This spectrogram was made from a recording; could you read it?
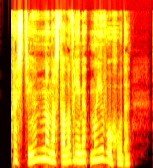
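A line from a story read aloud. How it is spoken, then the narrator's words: Calm remark. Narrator (Russian): спокойно заметила я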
